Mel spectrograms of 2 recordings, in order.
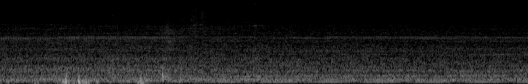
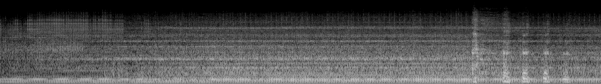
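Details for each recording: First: Vintage 1991 window air conditioner on lowest fan setting: only a soft even hum and faint airflow, no rattles or whine, almost inaudible; normal fan on low. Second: Hampton Bay by LG 8,000 BTU window air conditioner, only a few years old: steady droning hum with a rough, uneven undertone and a few clunks near the end; the motor sounds worn, possibly its bearings.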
